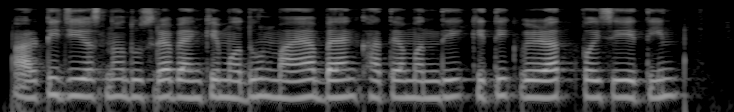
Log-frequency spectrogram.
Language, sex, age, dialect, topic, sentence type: Marathi, female, 25-30, Varhadi, banking, question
